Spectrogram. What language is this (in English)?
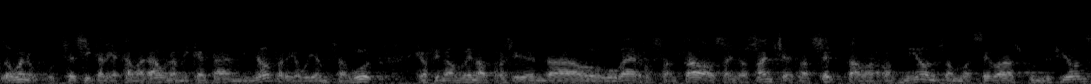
Catalan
